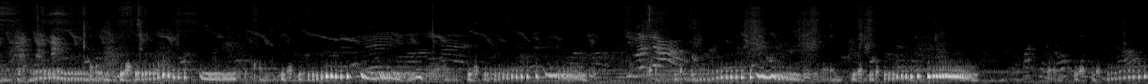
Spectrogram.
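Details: Low, rolling coos of a courting pigeon repeat almost continuously, with a human voice and scattered higher chirps heard faintly behind them.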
